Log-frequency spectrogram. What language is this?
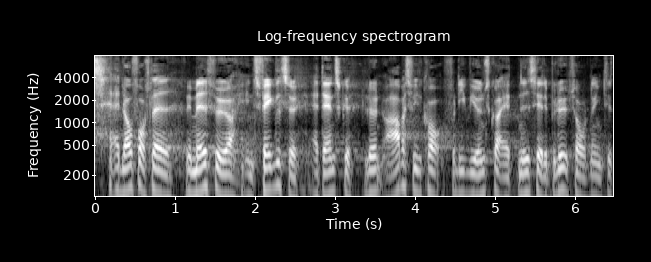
Danish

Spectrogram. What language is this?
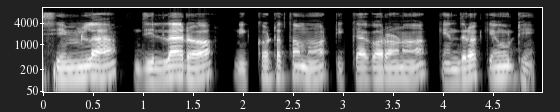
Odia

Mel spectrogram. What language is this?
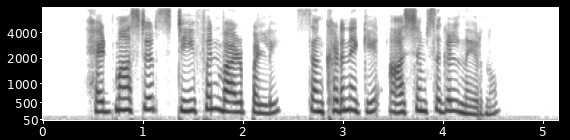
Malayalam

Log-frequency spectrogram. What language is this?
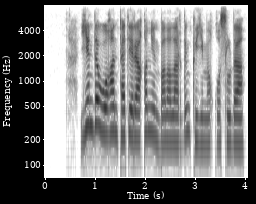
Kazakh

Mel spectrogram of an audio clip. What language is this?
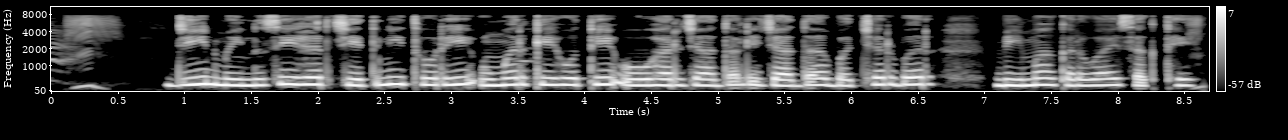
Chhattisgarhi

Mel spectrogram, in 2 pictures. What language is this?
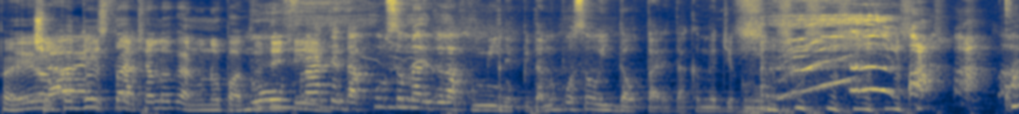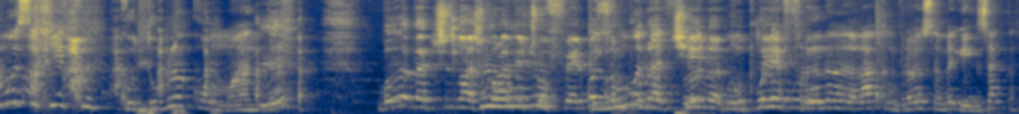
Romanian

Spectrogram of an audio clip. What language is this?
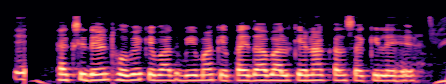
Magahi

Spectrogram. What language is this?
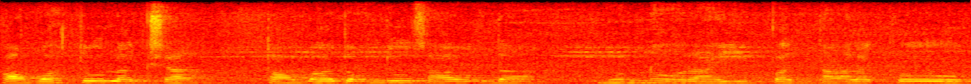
Kannada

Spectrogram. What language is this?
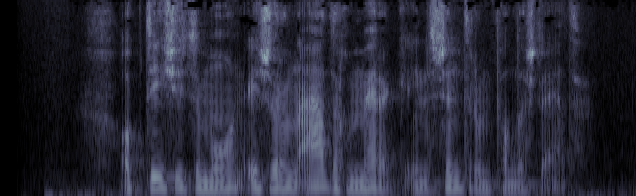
Western Frisian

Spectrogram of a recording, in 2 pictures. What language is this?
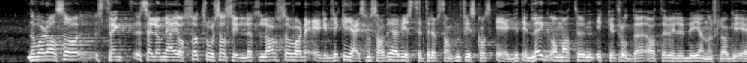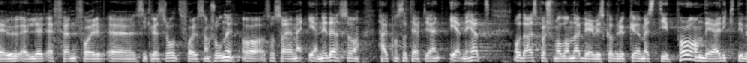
Norwegian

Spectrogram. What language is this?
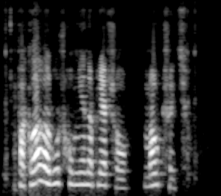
Belarusian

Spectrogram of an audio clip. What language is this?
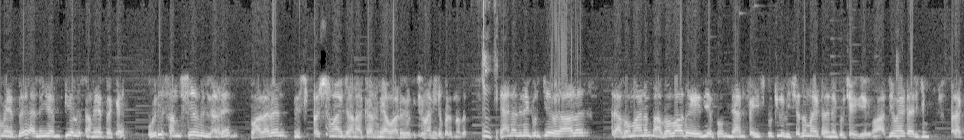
Malayalam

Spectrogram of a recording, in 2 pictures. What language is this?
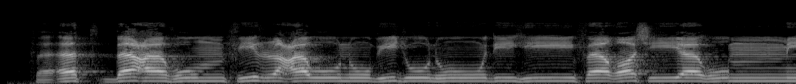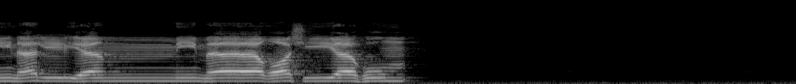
Arabic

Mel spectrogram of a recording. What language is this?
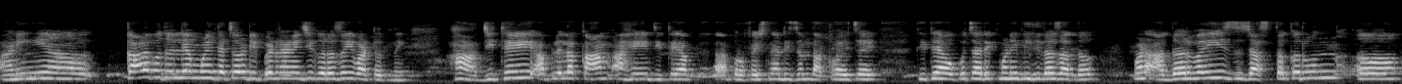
Marathi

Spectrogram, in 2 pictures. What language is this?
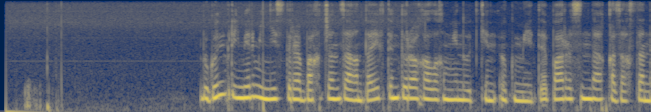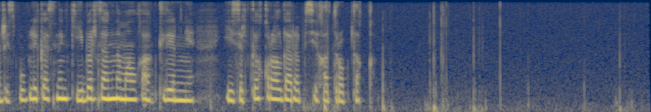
Kazakh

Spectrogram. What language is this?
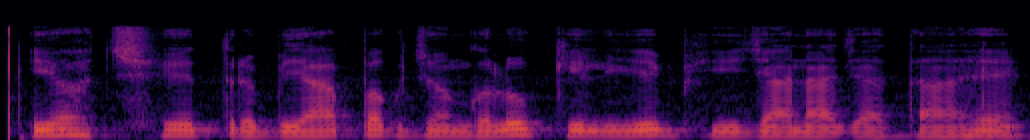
Hindi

